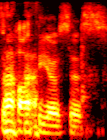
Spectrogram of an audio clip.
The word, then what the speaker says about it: apotheosis: When I told you about this, you sent me this picture of the apotheosis? – I think it's apotheosis. – The apotheosis of Washington. – I believe is the pronunciation.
